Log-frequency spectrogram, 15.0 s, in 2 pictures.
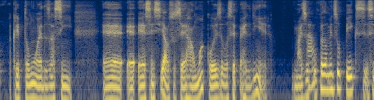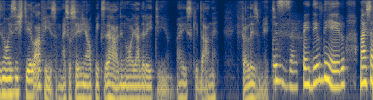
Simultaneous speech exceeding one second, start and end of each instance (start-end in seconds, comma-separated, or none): none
